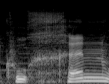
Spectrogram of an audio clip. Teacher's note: it can be Kuchen, where the ch is in the back of the throat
